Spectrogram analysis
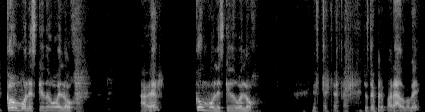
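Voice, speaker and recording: A man's voice: a little high, huge pitch swings, drawn-out words, pauses often, a bit bright. A man with a Peruvian Spanish accent teaching an online Quechua class, joking with his students and laughing often.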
